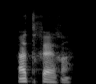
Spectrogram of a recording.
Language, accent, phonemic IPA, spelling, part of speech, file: French, France, /a.tʁɛʁ/, attraire, verb, LL-Q150 (fra)-attraire.wav
- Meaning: 1. to attract (be attractive) 2. to sue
